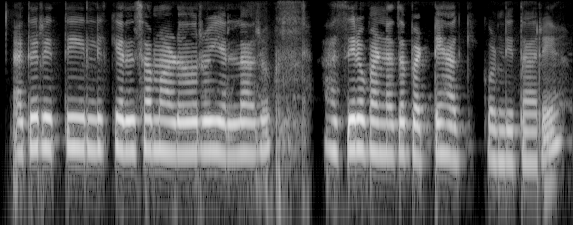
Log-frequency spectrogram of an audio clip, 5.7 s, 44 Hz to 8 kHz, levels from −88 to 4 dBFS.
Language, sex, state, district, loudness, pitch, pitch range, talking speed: Kannada, female, Karnataka, Bidar, -16 LUFS, 245 Hz, 235-255 Hz, 105 wpm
